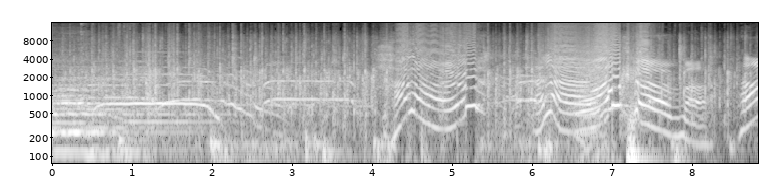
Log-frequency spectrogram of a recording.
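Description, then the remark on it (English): An audience at a live stage show of Drunk Women Solving Crime claps loudly and steadily while people whoop and cheer in swooping rising-and-falling voices, over a sustained musical tone at the start; the clapping and shouts swell toward the end. “Clapping, I like all this.”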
